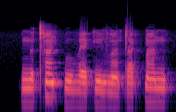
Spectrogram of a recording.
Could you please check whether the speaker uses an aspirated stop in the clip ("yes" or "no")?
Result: yes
